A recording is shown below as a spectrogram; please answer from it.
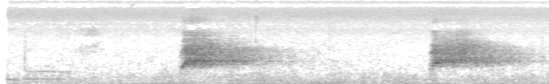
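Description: A red fox gives two harsh, raspy barks about two and a half seconds apart as a mating call.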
